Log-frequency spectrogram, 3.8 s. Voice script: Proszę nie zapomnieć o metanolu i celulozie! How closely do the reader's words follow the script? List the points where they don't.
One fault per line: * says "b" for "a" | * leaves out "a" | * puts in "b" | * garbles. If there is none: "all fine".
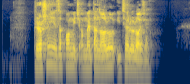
all fine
